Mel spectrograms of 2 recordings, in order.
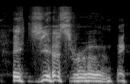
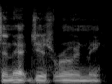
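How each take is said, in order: First: Higher, louder and slower, leaning on It just ruined me; emphatic repeat. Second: Said in the usual way. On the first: Real, not acted. Hunter confessing ducks hooked him, emphatic slow repeat. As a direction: drag out It just ruined me with a laugh behind it.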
